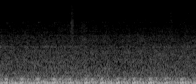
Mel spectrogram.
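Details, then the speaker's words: Acura TL with flashing check engine light, scan shows misfire on cylinders 1 through 6, exhaust smoking and smelling of gasoline; idle surges and dips in a regular pulse like it wants to cut out; ignition coil pack suspected; misfire, rough pulsating idle. "I'm gonna go to the engine. You can hear it sounds like it's pulsating,"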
